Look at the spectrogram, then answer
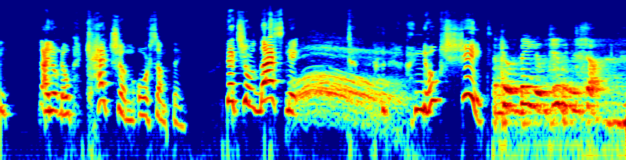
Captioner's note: audience ooh sfx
